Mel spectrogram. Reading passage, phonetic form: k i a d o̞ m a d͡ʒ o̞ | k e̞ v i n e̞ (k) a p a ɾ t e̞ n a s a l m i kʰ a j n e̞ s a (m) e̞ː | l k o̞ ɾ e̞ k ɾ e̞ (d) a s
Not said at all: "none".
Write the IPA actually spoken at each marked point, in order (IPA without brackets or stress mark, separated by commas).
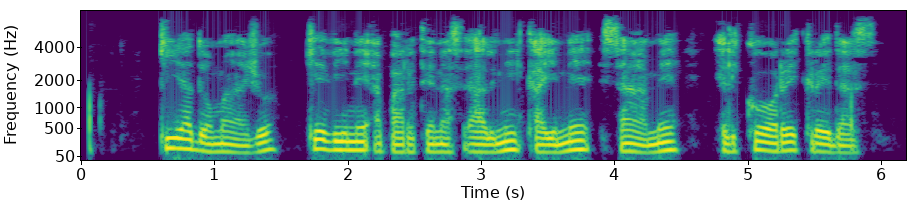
ʔ, m, d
